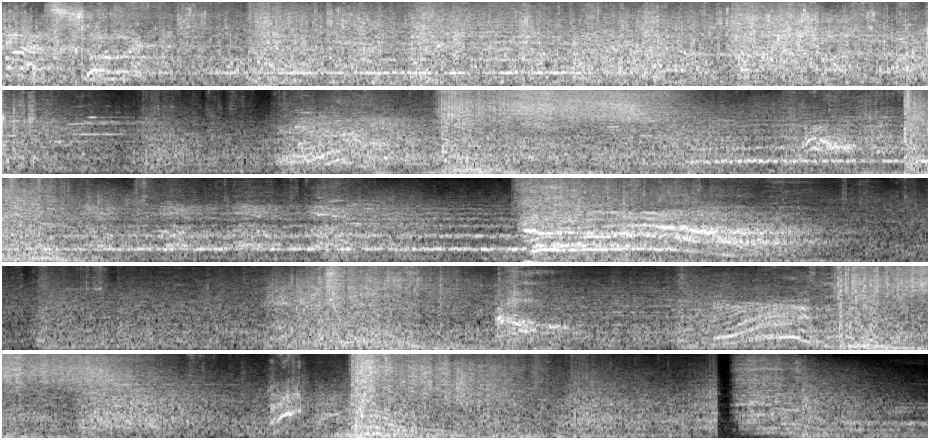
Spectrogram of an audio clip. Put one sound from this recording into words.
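A huge monster roars loudly.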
